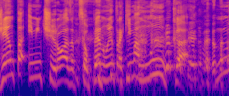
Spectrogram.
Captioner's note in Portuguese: risadas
